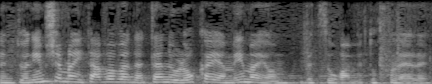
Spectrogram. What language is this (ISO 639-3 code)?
heb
